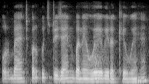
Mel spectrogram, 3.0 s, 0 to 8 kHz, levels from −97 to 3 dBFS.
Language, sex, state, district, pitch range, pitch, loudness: Hindi, male, Uttar Pradesh, Shamli, 105-115 Hz, 110 Hz, -17 LUFS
